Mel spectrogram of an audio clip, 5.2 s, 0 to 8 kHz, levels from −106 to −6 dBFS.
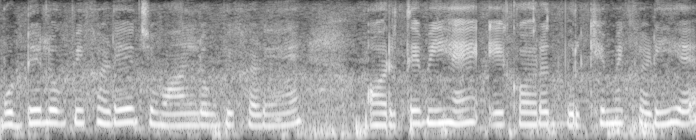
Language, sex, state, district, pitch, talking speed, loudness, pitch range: Hindi, female, Uttar Pradesh, Gorakhpur, 235 Hz, 220 wpm, -13 LUFS, 220-255 Hz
